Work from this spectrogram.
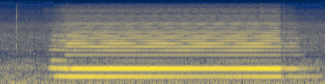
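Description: A high-speed Southeastern train horn in Train Sim World sounds one loud, sustained tonal blast lasting about two seconds, heard from inside a quiet cab.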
